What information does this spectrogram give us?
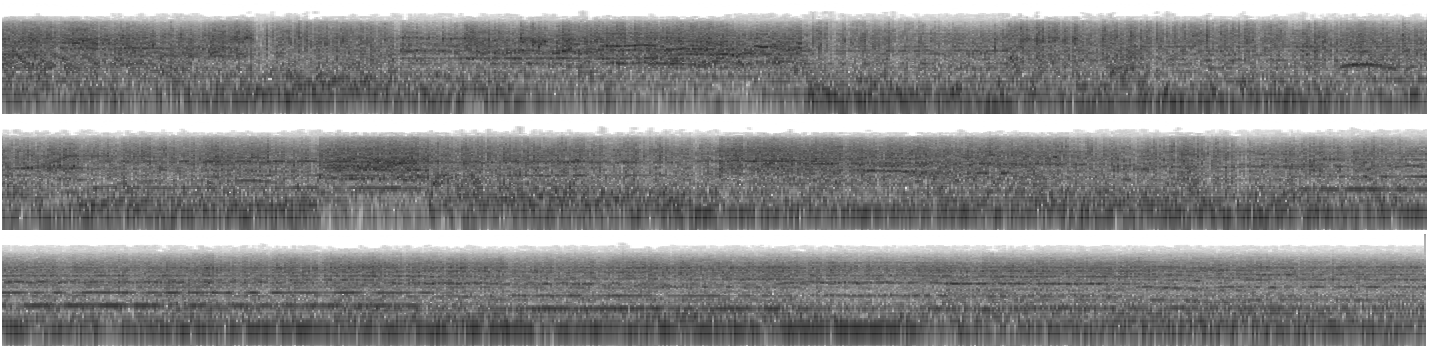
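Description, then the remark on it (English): The Temple of Dagon collapses in crashing ruins, brought down by Samson in Cecil B. DeMille's film Samson and Delilah: a loud, continuous roar of rumbling, smashing debris and deep booms that never lets up, with sustained tones emerging under the din in the second half. “Samson using his incredible strength to bring down the Temple of Dagon in crashing ruins.”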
